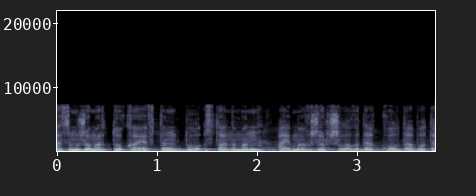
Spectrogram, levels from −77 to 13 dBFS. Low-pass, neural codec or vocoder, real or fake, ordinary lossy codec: 7.2 kHz; vocoder, 24 kHz, 100 mel bands, Vocos; fake; none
